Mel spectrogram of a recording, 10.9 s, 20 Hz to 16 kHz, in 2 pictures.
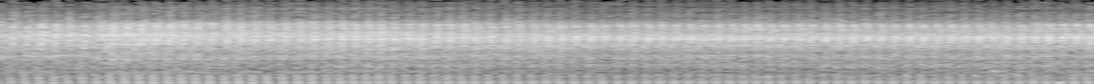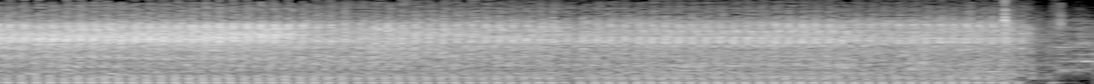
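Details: Sharp, steady ticking of about three or four per second over the idle of a KTM Duke 390 engine; a mechanical fault, cause not yet found.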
